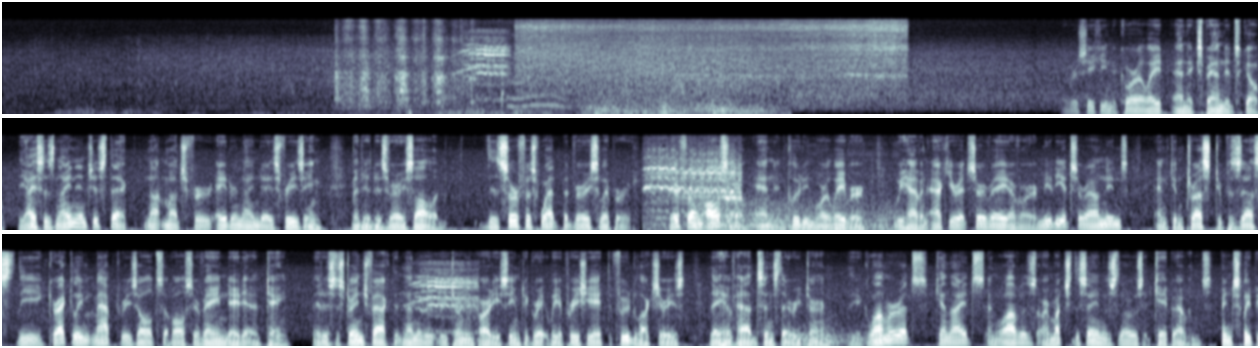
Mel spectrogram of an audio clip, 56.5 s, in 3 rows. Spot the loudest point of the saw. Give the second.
6 s.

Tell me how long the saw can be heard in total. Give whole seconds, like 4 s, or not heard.
9 s.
